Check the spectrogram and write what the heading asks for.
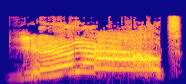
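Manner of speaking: extremely high, drawn-out scream; furious shrieked dismissal. A narrator's reading. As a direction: scream each word, stretching the last. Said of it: "Mister Krupp screamed".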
